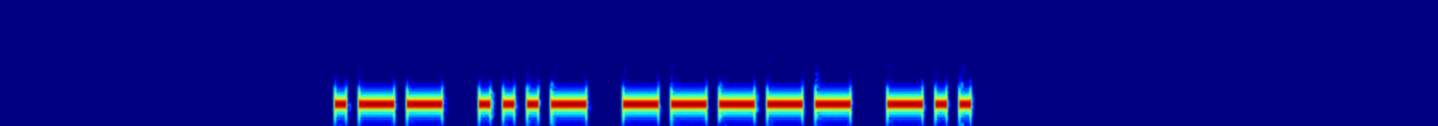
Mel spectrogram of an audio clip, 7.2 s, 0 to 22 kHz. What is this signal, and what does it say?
Morse code, heard as a keyed tone, about 20 wpm, 700 Hz. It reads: WV0D
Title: USA Call Signs - 4 Characters - Repeated 2x - 20wpm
